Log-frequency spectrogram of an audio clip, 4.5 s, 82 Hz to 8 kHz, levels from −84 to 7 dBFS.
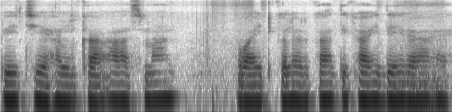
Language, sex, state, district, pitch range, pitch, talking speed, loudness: Hindi, male, Himachal Pradesh, Shimla, 130-135 Hz, 135 Hz, 130 wpm, -15 LUFS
